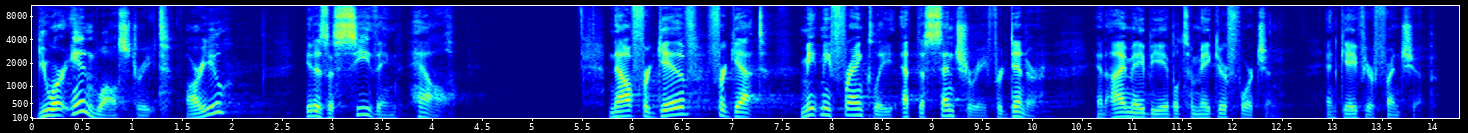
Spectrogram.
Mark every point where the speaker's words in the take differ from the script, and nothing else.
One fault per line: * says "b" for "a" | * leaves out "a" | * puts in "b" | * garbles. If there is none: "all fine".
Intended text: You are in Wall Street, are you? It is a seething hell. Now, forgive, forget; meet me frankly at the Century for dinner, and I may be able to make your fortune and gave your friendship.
all fine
